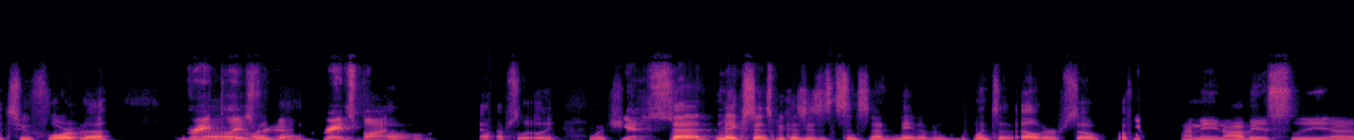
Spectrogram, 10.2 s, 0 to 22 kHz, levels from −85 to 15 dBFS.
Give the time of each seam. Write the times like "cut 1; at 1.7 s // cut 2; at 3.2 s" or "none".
cut 1; at 4.4 s // cut 2; at 8.5 s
